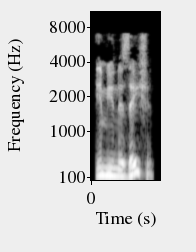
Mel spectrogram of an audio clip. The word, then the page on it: immunisation: British English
